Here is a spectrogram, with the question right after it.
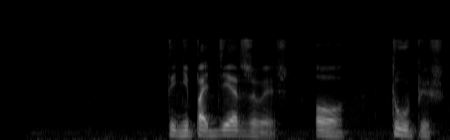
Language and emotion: Russian, angry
